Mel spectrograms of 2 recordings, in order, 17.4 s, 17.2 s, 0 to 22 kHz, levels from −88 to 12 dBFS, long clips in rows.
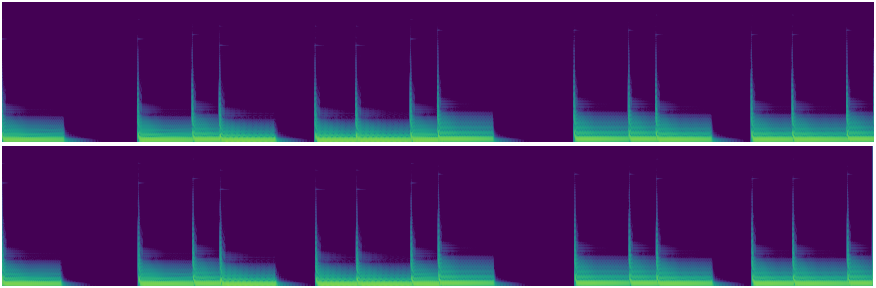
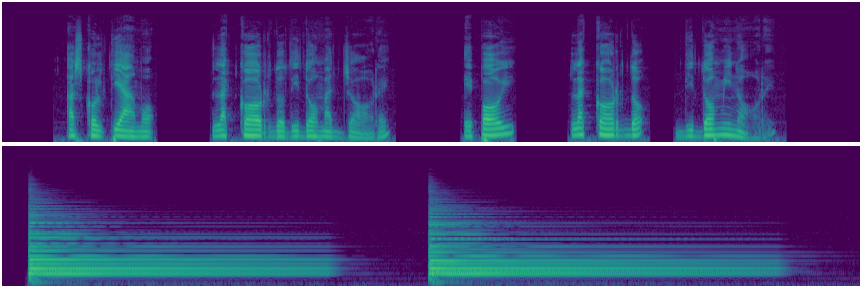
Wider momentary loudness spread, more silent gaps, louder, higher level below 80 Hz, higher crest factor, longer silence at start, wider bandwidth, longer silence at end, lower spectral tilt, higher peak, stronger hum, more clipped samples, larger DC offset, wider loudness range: second, 9 LU vs 16 LU; second, 1.00-1.36 s, 5.28-5.72 s, 9.66-10.08 s, 14.01-14.45 s vs 1.61-2.09 s, 3.98-4.59 s, 5.19-5.66 s, 6.53-6.72 s, 7.88-8.80 s; first, -17 LUFS vs -25 LUFS; first, -14 dBFS vs -46 dBFS; second, 10 dB vs 22 dB; second, 0 s vs 0.65 s; second, 2.2 kHz vs 14 kHz; second, 0 s vs 0.75 s; first, -12 dB/octave vs -6.5 dB/octave; about the same, -4 dBFS vs -4 dBFS; neither; neither; neither; about the same, 2 LU vs 4 LU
